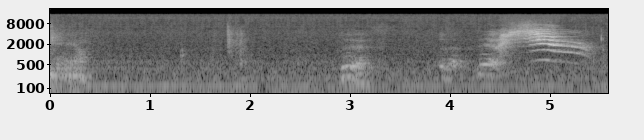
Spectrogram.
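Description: A cat named Meow lets out one clear, drawn-out meow near the end, fairly loud, after a few soft, faint sounds over a low steady background hum.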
